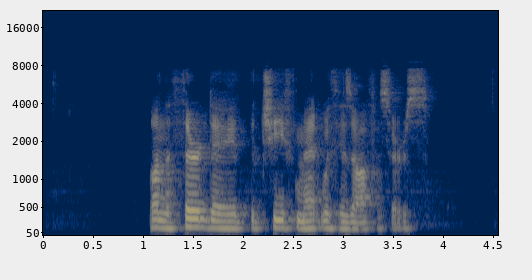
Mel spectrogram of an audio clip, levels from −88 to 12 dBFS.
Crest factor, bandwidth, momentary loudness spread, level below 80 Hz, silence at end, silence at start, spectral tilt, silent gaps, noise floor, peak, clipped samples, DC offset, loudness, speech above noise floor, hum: 20 dB; 8 kHz; 14 LU; -68 dBFS; 0.7 s; 1.1 s; -5.5 dB/octave; none; -85 dBFS; -10 dBFS; under 0.1%; under 0.1%; -29 LUFS; 56 dB; none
